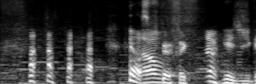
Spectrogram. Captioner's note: laughs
